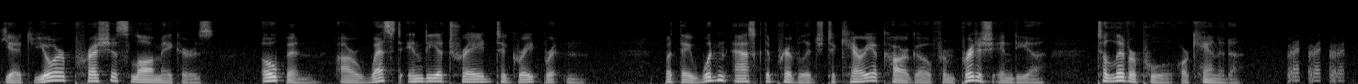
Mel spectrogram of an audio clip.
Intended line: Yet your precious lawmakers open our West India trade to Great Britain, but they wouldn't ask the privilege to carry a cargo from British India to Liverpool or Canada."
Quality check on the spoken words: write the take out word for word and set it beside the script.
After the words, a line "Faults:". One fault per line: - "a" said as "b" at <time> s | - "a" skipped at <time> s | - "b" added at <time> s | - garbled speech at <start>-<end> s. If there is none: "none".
Yet your precious lawmakers open our West India trade to Great Britain, but they wouldn't ask the privilege to carry a cargo from British India to Liverpool or Canada."
Faults:
none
